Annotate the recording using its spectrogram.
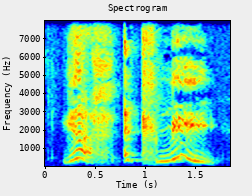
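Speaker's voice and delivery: wet, angry, loud, high gurgling monster voice. Narrating a story, the monster answers the children who recognized him: gurgling angrily. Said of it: "gurgled the wet, jiggling monster angrily".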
